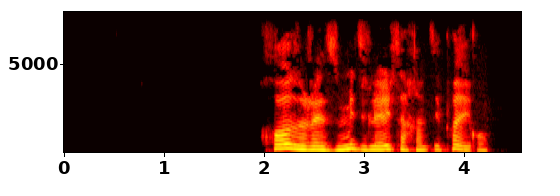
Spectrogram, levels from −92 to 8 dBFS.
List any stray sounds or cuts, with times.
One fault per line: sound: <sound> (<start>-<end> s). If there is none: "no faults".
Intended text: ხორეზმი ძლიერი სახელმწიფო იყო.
no faults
